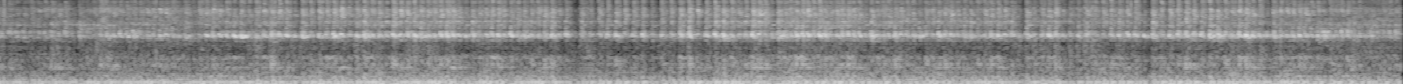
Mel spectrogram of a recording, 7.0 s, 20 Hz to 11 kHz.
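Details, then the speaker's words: Freshly rebuilt Mercury V8 with barely broken-in piston rings: deep lumpy idle rising and dying down, hunting for idle, like half the engine lagging; owner suspects cam issues and low compression; surging idle. "obviously you can hear it idling good now and then it kind of dies down a little bit here and idles back up it's it's uh it's surging it's looking for an idol"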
